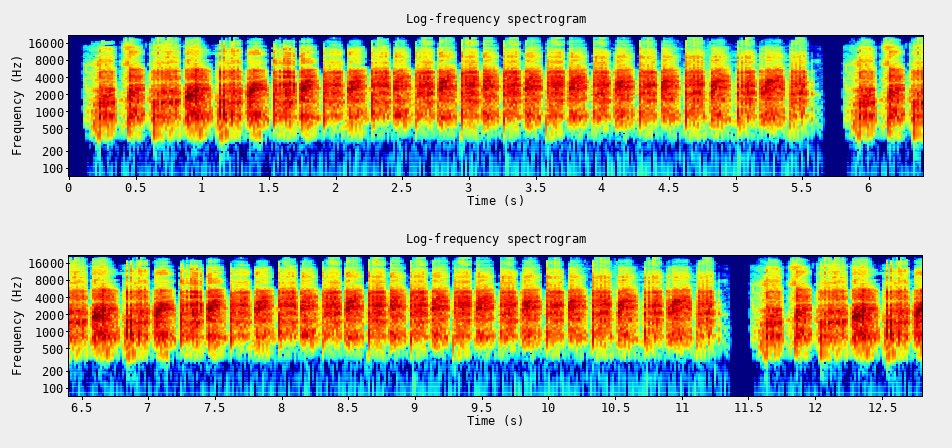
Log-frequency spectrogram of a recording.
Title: Little pug dog heavy breathing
